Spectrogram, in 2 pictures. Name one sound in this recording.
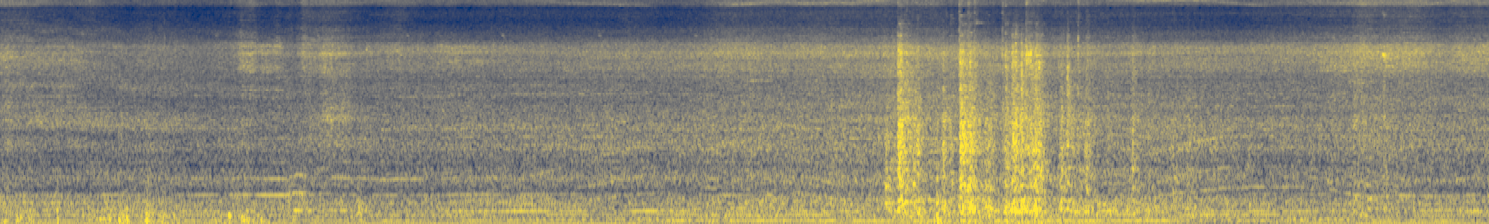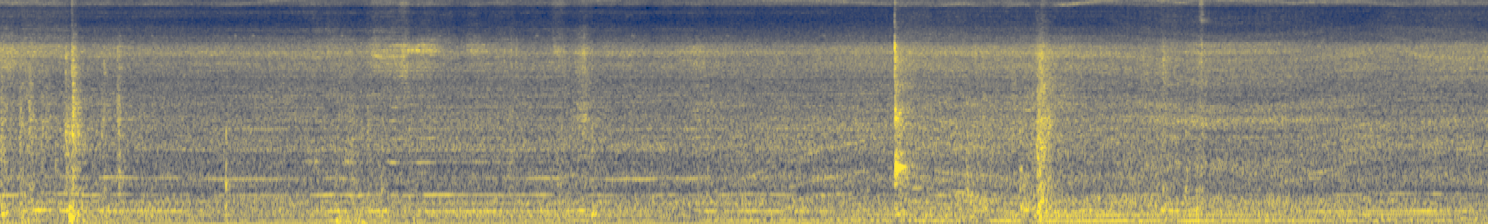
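An excavator's diesel engine rumbles steadily outdoors.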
